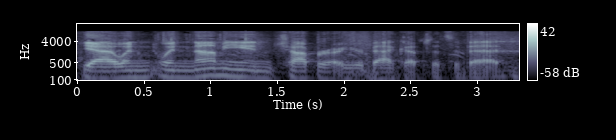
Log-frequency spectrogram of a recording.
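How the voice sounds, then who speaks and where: A man's voice: medium pitch, sing-song, moderate pace, creaky, sharp tone. A man co-commentating in a casual gaming chat, with a dry, teasing manner.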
